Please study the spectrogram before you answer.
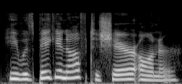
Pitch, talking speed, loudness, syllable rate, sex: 245 Hz, 230 wpm, -14 LUFS, 5.8 syllables/s, female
